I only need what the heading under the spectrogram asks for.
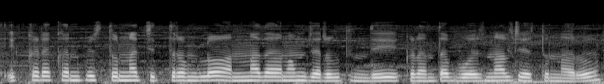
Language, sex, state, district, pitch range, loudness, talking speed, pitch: Telugu, female, Andhra Pradesh, Sri Satya Sai, 165-185 Hz, -14 LUFS, 90 wpm, 175 Hz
